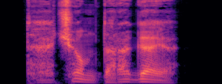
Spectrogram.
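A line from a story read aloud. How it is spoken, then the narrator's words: Whisper. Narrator (Russian): прошептал Ник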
